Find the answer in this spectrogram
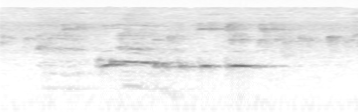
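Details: Deep-voiced local zebra dove, recorded as a lure for doves that are slow to sing, gives a single bubbling coo phrase of quick throbbing notes that sag slightly toward the end.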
